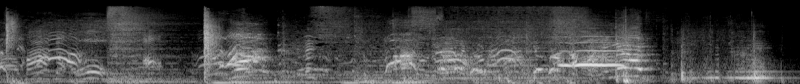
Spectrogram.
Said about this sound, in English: And because Catfish and Black Bean Sauce is that type of movie, it ends with this like brawl between the two, this physical like girl fight between the two.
